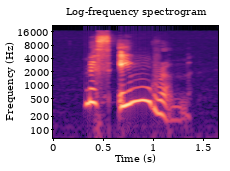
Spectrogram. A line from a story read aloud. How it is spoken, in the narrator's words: exclaimed Mrs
